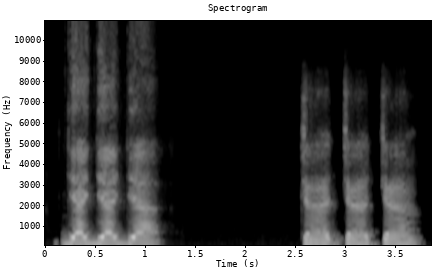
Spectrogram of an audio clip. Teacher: jimnya posisikan Kan dia di tengah ya, tengah lidah ketemu langit tengah ya.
